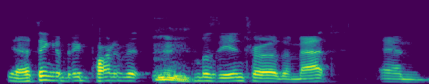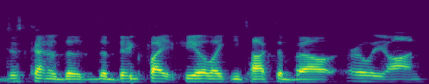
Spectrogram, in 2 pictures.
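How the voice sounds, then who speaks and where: A man with a medium-pitched voice talks through his opinions at an easy pace, blunt and offhand with casual curses. The podcast sound is a bit dull and lo-fi. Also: a little fast. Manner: relaxed, blunt, swears casually. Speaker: podcast co-host.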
